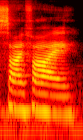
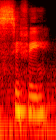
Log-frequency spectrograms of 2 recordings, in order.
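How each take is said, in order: First: The name is said like 'sigh-fye'. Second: The name is said like 'siffy'. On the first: The speaker calls it right. "it's supposed to be pronounced sci-fi" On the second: The speaker calls it wrong. "It's Siffy"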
